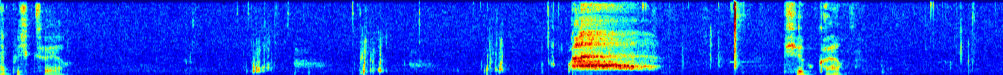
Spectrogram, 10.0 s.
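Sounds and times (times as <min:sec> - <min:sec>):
person gulping a drink: 0:01.8 - 0:06.7.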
